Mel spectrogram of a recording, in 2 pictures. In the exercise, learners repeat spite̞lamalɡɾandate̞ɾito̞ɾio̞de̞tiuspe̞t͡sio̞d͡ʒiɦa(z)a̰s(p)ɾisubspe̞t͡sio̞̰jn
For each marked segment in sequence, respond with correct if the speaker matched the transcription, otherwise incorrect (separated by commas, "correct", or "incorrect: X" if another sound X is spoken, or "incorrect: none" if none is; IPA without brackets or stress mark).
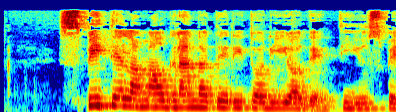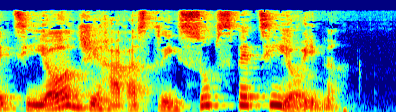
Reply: incorrect: v, incorrect: t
